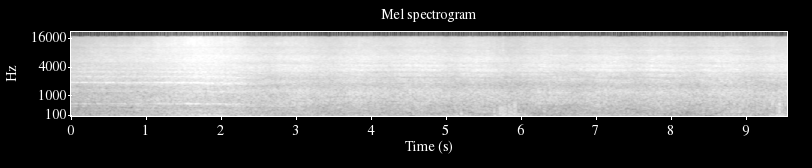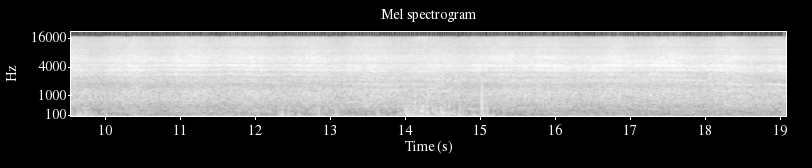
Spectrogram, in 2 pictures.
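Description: JR Freight EF210 electric locomotive passing at speed, loudest about two seconds in with a brief high whine, followed by a long string of container flatcars rolling by with a steady rumble of wheels on rail and several sharper knocks.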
